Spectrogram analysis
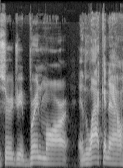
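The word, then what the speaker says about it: Lankenau: at bryn mawr and lacanao hospital pronounced correct lackadaille do they do that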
